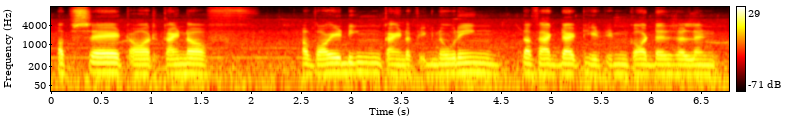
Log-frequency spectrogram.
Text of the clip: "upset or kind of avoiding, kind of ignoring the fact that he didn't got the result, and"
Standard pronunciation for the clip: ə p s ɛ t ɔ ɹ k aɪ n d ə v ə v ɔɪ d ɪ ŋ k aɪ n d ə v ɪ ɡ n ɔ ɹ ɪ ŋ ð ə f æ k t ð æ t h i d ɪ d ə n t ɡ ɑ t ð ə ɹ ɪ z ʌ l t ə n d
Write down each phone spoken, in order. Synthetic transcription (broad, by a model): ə p s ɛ t ɔ ɹ k aɪ n d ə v ə v ɔɪ d ɪ ŋ k aɪ n d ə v ɪ ɡ n ɔ ɹ ɪ ŋ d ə f æ k t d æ t h i d ɪ d ə n t ɡ ɑ t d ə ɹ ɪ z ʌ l ə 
